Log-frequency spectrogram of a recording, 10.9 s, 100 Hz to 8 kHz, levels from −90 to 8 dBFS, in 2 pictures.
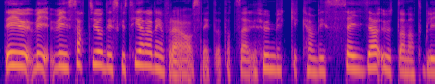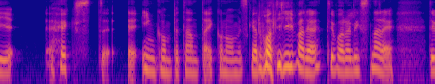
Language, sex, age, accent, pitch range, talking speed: Swedish, female, 30-49, native, 195-245 Hz, 180 wpm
